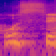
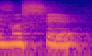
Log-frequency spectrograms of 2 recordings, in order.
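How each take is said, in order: First: Você said as ocê, the v dropped; ocê, clipped rural country style; Chico Bento ocê. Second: Você said fully with the v; você with a clear v, the standard form. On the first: Teacher showing Chico Bento's dropped-v ocê. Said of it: "fala "você" em vez de "você". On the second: Teacher giving the standard você to compare. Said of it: "em vez de "você". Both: Shown as a demonstration.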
